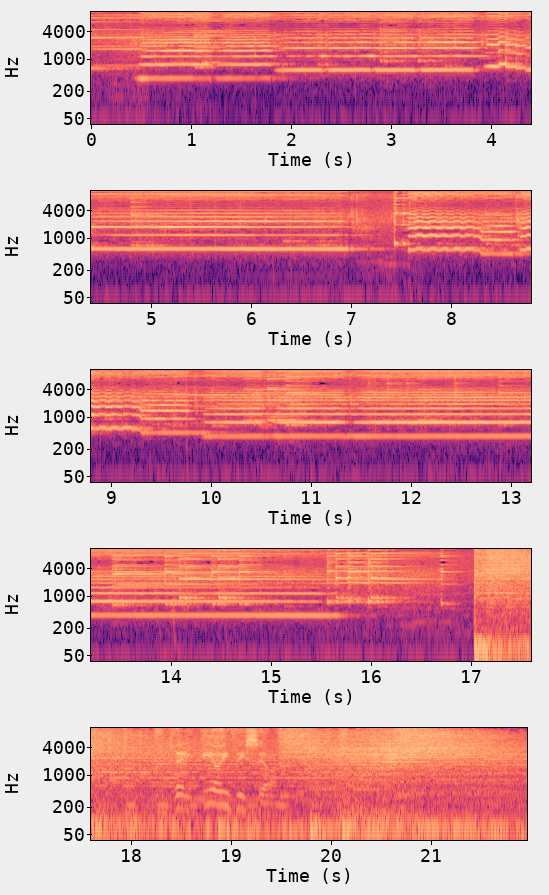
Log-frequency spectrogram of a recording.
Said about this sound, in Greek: ακούστε, ακούστε καμπάνες.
